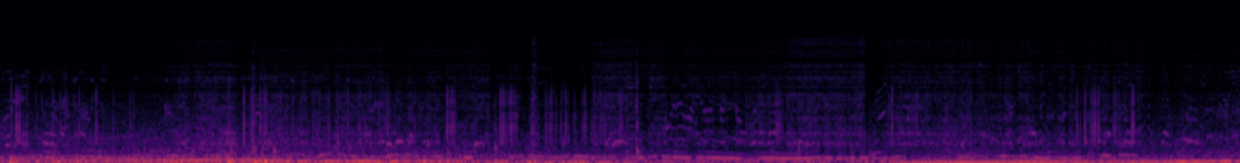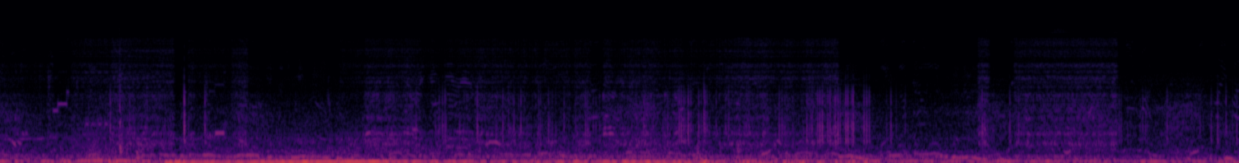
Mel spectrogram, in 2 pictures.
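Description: Low engine and road rumble heard from inside a car's cabin as it drives slowly through city streets, with indistinct voices or radio audio over it.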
